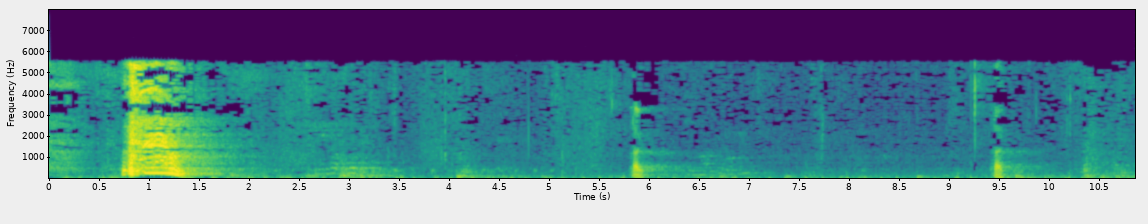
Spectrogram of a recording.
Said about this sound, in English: Well, we move on tonight, if I can stop myself from coughing.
